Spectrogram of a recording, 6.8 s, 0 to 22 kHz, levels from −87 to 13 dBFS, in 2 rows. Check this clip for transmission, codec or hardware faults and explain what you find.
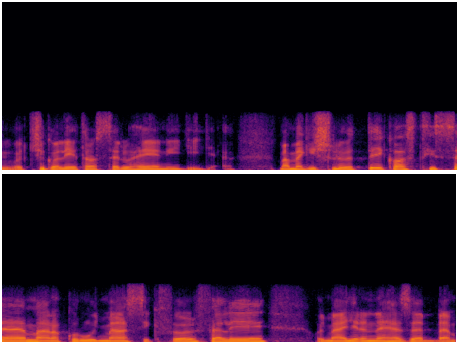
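No transmission, codec or hardware faults are present here.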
